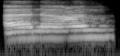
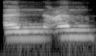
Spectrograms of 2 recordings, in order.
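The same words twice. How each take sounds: First: The n sound is held in the mouth. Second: The n sound resonates through the nose. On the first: The speaker calls it wrong. "Tidak boleh" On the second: The speaker calls it right. "taruh di hidung, an'am, nah, seperti itu"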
